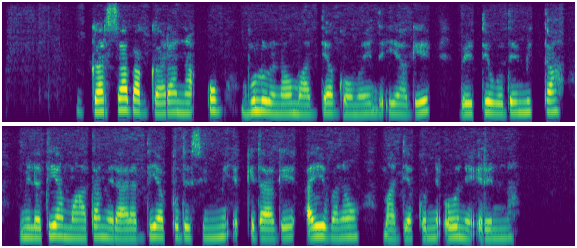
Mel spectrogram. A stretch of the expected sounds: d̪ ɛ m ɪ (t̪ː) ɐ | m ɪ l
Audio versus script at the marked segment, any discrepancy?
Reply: no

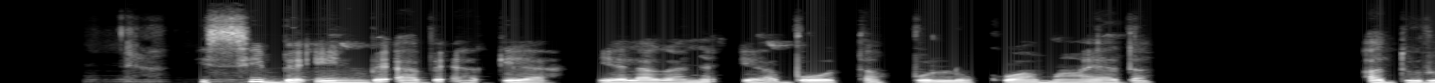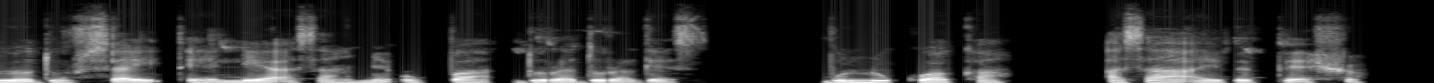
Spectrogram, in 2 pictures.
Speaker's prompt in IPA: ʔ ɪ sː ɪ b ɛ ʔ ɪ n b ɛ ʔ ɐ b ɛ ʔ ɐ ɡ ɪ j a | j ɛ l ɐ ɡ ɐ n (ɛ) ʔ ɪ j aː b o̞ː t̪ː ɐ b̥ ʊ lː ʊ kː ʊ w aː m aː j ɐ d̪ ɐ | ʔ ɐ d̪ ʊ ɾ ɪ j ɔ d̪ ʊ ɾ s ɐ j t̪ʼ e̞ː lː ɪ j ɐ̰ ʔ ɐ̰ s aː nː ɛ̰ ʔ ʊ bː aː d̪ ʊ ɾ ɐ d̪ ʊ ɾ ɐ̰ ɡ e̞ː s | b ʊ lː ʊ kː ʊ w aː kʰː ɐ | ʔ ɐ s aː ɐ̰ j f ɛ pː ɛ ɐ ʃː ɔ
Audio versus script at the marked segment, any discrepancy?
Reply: no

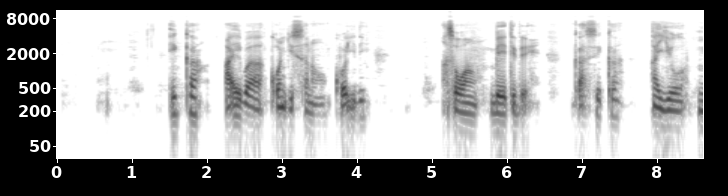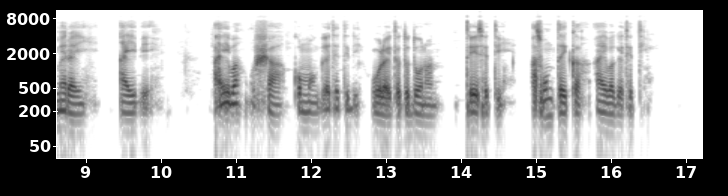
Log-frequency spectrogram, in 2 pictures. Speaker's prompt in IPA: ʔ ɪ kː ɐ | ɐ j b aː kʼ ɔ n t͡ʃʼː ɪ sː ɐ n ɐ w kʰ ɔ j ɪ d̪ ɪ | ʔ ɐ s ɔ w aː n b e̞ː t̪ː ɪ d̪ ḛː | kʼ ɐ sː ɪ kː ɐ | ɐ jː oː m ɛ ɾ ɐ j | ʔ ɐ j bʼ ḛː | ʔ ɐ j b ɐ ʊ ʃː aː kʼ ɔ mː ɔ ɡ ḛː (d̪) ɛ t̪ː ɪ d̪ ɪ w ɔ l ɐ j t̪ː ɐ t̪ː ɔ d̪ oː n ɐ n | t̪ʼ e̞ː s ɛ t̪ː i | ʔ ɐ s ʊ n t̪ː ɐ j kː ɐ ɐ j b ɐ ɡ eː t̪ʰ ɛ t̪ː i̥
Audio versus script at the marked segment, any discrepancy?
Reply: yes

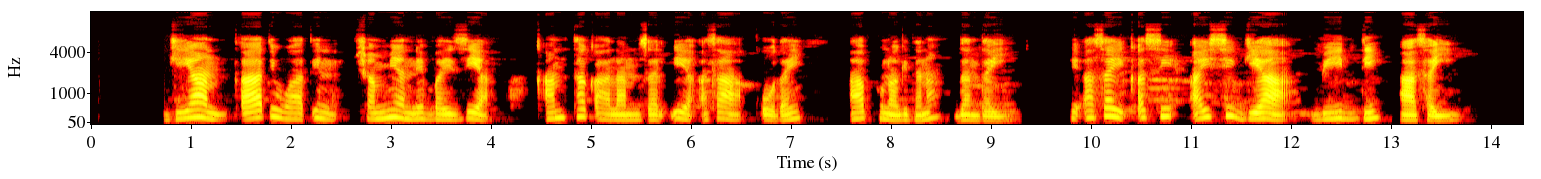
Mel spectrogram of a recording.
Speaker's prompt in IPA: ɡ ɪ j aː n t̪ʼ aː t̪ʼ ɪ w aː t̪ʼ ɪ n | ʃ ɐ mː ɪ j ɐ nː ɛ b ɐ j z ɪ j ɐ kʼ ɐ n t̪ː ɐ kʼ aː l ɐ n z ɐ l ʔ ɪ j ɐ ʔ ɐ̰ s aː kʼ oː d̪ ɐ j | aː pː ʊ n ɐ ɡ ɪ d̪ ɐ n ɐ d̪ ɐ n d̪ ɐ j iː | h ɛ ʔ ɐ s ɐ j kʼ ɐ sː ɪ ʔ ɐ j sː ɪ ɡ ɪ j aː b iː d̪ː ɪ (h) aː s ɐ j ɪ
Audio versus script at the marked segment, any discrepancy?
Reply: no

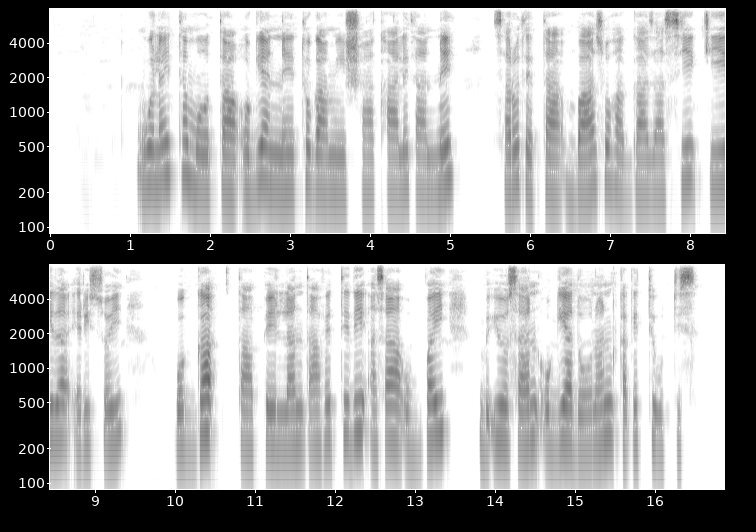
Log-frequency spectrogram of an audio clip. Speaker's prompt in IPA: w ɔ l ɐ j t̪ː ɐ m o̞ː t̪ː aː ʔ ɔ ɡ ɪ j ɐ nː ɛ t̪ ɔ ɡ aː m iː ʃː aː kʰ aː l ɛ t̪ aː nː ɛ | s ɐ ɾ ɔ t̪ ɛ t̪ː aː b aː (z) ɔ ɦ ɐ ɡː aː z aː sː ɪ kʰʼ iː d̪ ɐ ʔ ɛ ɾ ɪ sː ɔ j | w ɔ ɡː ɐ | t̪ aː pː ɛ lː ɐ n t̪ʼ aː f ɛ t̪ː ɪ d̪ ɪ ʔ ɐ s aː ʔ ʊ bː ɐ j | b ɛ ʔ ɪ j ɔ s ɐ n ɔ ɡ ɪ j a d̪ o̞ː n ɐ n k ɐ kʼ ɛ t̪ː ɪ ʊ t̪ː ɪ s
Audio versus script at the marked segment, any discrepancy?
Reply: yes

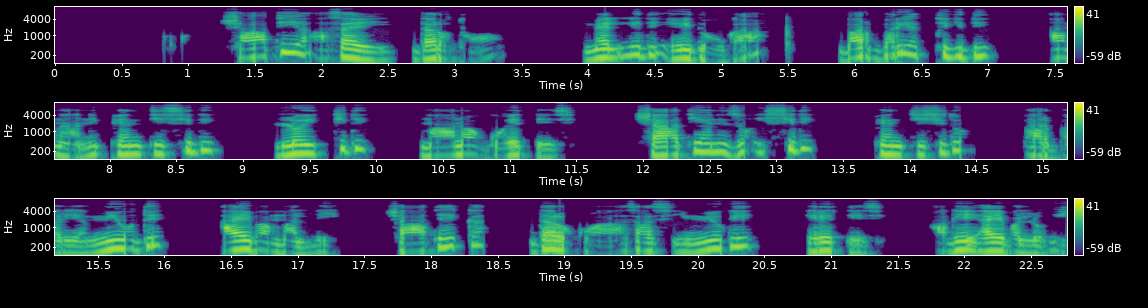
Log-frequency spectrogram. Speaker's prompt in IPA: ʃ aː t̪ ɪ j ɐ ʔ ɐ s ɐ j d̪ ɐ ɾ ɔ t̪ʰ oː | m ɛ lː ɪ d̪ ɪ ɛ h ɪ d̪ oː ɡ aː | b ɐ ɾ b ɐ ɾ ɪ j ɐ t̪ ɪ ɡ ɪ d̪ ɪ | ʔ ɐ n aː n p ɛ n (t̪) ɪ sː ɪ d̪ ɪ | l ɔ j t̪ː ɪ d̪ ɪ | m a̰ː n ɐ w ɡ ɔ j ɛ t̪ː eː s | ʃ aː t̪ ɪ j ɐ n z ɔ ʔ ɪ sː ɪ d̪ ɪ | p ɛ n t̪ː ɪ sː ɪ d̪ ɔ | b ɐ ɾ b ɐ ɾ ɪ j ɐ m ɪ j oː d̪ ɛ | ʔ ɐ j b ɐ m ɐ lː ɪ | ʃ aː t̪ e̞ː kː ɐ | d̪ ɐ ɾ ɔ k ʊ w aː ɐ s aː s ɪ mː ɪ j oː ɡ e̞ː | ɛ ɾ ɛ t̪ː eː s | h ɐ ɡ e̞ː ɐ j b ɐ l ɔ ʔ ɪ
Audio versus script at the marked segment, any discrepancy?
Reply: no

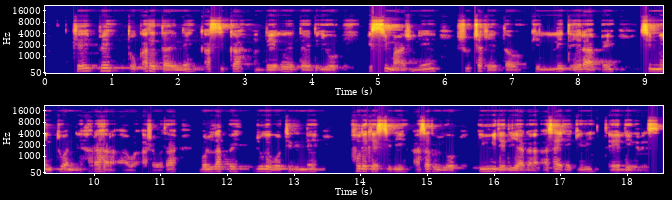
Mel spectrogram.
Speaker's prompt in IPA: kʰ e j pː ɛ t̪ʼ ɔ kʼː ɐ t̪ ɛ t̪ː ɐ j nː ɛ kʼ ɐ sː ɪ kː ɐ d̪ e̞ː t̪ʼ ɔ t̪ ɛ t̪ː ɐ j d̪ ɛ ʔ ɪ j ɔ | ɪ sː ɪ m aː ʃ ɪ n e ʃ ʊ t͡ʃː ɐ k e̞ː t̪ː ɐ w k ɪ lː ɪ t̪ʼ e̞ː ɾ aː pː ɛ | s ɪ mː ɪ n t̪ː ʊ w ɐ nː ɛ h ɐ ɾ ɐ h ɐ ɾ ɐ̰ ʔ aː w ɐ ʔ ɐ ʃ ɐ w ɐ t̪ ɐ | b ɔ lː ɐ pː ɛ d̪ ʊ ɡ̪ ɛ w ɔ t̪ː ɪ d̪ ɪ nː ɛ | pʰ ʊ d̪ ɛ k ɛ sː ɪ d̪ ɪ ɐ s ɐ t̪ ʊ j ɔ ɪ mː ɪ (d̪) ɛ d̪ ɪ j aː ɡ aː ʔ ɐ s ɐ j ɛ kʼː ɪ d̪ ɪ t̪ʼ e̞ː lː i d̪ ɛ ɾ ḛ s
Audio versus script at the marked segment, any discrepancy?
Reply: no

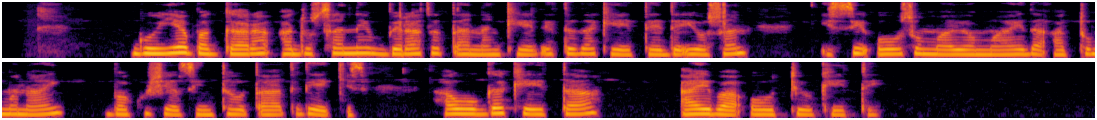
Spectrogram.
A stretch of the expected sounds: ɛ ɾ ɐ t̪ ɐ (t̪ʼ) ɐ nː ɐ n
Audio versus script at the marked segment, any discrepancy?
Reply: no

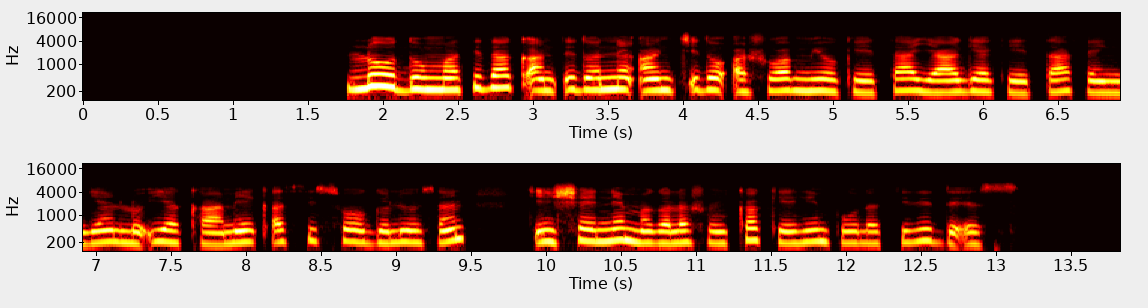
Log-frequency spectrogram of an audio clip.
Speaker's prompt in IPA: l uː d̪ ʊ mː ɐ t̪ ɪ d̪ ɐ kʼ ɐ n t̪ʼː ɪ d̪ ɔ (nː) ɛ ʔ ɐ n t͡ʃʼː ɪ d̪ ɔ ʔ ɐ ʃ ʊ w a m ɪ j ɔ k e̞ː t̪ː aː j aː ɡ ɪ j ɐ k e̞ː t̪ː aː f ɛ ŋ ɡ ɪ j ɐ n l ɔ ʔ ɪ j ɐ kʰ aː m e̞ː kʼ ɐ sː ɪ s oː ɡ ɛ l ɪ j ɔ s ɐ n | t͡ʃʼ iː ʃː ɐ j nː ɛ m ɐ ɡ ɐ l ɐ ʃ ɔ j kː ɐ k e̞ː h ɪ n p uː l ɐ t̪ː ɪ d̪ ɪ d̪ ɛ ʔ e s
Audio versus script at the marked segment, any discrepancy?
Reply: no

